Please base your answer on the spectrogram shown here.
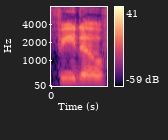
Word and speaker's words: Phaedo: in a book called fedo or suppose you can pronounce it Pho I'll pronounce it fedo for this for uh for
